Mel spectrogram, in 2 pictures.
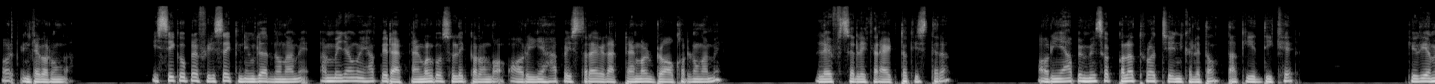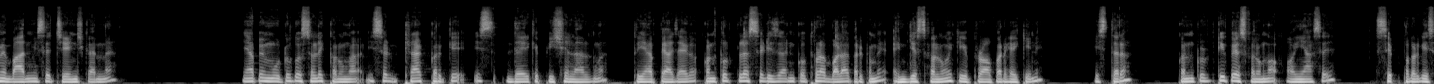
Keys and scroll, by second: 0.7 Return, 22.3 ctrl+=, 23.2 space, 27.0 ctrl+t.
